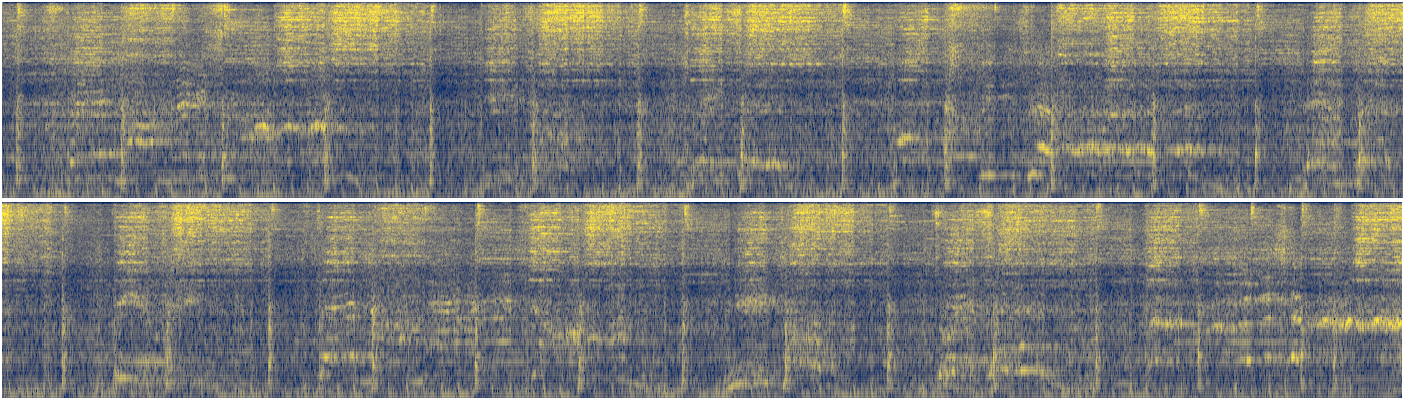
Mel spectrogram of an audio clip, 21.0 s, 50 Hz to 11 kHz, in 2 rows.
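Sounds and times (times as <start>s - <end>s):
bass drum: 0.0s - 21.0s
heavy metal band playing: 0.0s - 21.0s.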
